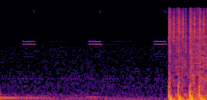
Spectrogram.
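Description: A rifle fires a loud burst of shots.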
